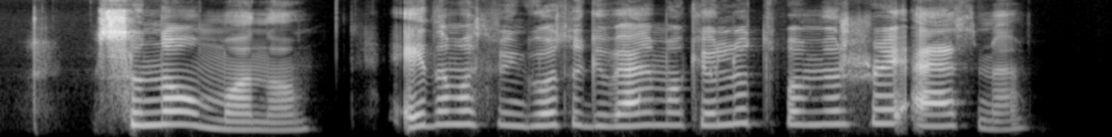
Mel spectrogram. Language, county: Lithuanian, Vilnius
